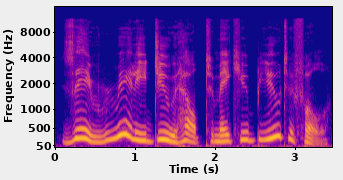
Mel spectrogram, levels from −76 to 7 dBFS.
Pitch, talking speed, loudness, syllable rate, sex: 185 Hz, 140 wpm, -13 LUFS, 3.3 syllables/s, male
